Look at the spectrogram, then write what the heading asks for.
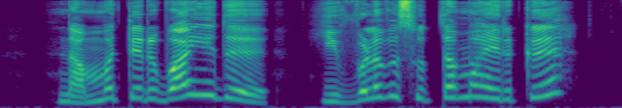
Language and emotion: Tamil, surprised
